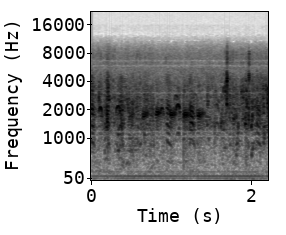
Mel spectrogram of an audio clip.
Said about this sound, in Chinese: 天鹅，那不就是天鹅吗？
